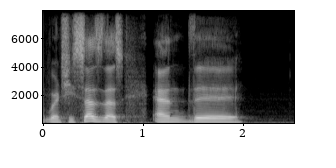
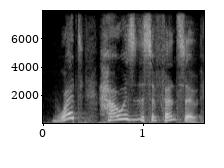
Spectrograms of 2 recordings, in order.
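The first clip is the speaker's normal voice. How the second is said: much higher, incredulous what; baffled disbelief; 12 semitones higher than usual. Real, not acted. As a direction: ask it in sheer disbelief. Baffled by the outrage over "born and bred.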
